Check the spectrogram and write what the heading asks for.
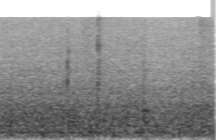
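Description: Steady rushing background noise of a working commercial kitchen, with two faint light clicks about a second in.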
